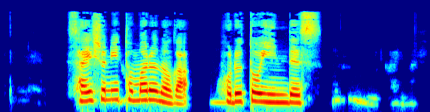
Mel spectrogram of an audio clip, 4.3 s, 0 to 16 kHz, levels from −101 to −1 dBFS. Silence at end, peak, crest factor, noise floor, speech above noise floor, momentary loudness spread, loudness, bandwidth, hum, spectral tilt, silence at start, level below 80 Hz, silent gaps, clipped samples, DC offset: 0.7 s; 0 dBFS; 16 dB; -56 dBFS; 43 dB; 13 LU; -14 LUFS; 11.5 kHz; none; -3.5 dB/octave; 0.7 s; -64 dBFS; 1.92-2.09 s, 3.22-3.29 s; under 0.1%; under 0.1%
